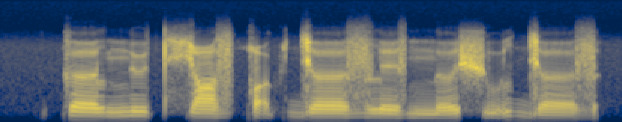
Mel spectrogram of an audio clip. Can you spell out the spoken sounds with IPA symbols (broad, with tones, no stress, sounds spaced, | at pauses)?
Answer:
k ɜ˨ l n ʉ˨ t ç ɑ˨ z q ṵ˨ k ɟ ɜː˨ z l e˨ z n əː˨˦ ʃ ṵ˦ l ɟ ɜː˨ z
